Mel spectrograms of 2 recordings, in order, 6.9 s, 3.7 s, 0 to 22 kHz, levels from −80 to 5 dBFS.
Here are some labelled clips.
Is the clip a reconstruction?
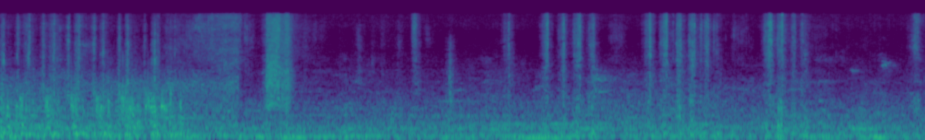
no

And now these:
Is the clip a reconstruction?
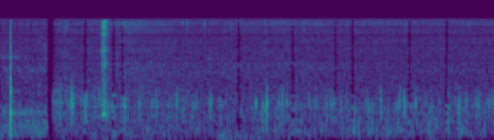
no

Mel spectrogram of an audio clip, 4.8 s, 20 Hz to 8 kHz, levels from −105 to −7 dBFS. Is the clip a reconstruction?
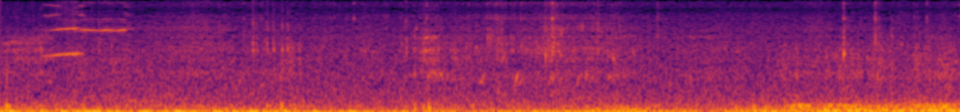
no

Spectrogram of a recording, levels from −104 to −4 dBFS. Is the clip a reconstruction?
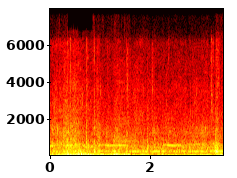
no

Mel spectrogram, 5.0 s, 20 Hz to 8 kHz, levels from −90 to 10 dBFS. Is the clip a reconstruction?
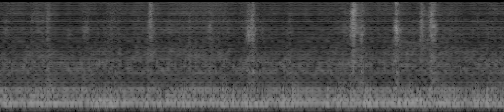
yes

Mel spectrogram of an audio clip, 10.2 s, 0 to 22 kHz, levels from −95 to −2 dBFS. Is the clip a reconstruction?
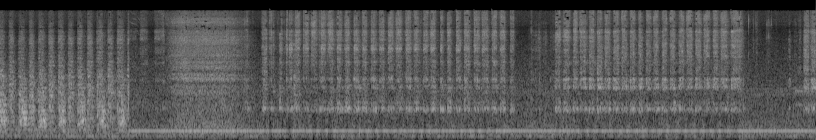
no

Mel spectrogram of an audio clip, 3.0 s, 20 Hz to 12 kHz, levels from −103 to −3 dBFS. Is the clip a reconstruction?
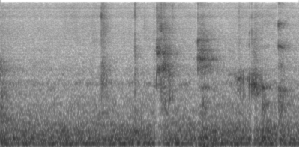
yes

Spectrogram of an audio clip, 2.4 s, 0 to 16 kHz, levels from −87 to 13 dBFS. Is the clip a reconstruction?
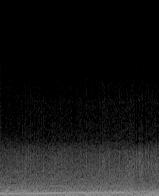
no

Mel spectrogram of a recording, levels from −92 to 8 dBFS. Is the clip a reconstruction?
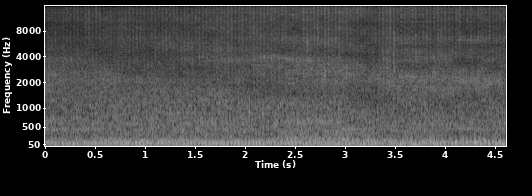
yes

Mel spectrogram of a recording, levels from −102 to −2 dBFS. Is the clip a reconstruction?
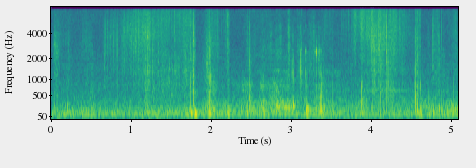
yes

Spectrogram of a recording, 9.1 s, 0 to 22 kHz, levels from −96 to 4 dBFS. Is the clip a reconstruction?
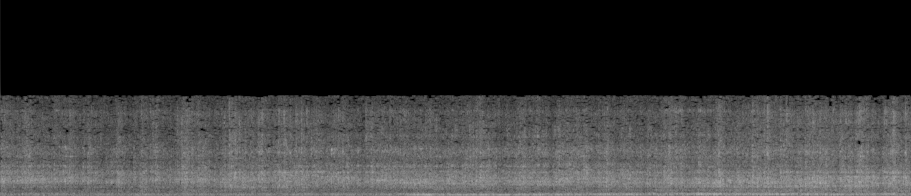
no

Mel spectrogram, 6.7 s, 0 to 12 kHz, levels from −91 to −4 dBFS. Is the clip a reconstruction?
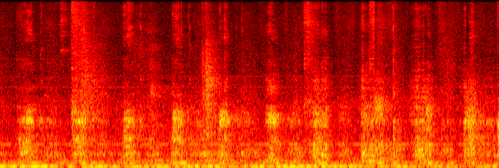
no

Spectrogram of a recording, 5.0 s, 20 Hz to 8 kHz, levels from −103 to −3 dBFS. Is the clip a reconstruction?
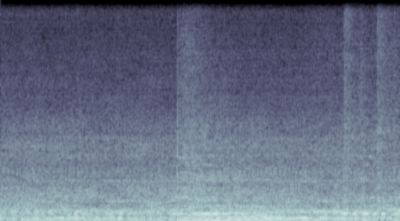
yes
